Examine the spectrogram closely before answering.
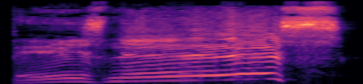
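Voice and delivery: loud, slow outraged cry. A narrator's reading. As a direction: fling the word back at him. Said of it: "cried the ghost".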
